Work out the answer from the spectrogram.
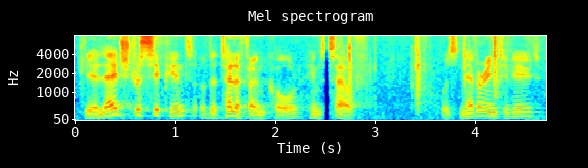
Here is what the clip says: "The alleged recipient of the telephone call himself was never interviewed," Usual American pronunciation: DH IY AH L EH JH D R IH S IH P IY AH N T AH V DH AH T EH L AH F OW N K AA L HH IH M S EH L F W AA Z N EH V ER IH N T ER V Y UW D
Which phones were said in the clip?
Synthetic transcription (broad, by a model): DH IY AH L EH JH D R IH S IH P IY AH N T AH V DH AH T EH L AH F OW N K AA L HH IH M S EH L F W AA Z N EH V ER IH N T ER V Y UW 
